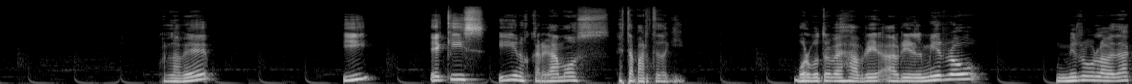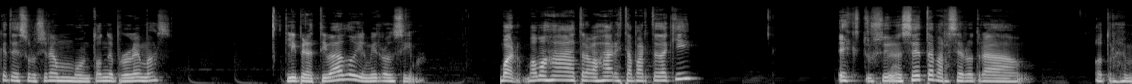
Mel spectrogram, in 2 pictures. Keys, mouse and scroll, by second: 0.2 click, 0.7 click, 4.4 x, 7.5 click, 12.8 click, 14.7 click, 16.0 shift+middle click, 16.0-16.6 scroll down 2, 17.8 Tab, 18.3 middle click, 19.0 middle click, 19.4 shift+middle click, 19.6 click, 19.6 alt+shift+right click, 19.6 e.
